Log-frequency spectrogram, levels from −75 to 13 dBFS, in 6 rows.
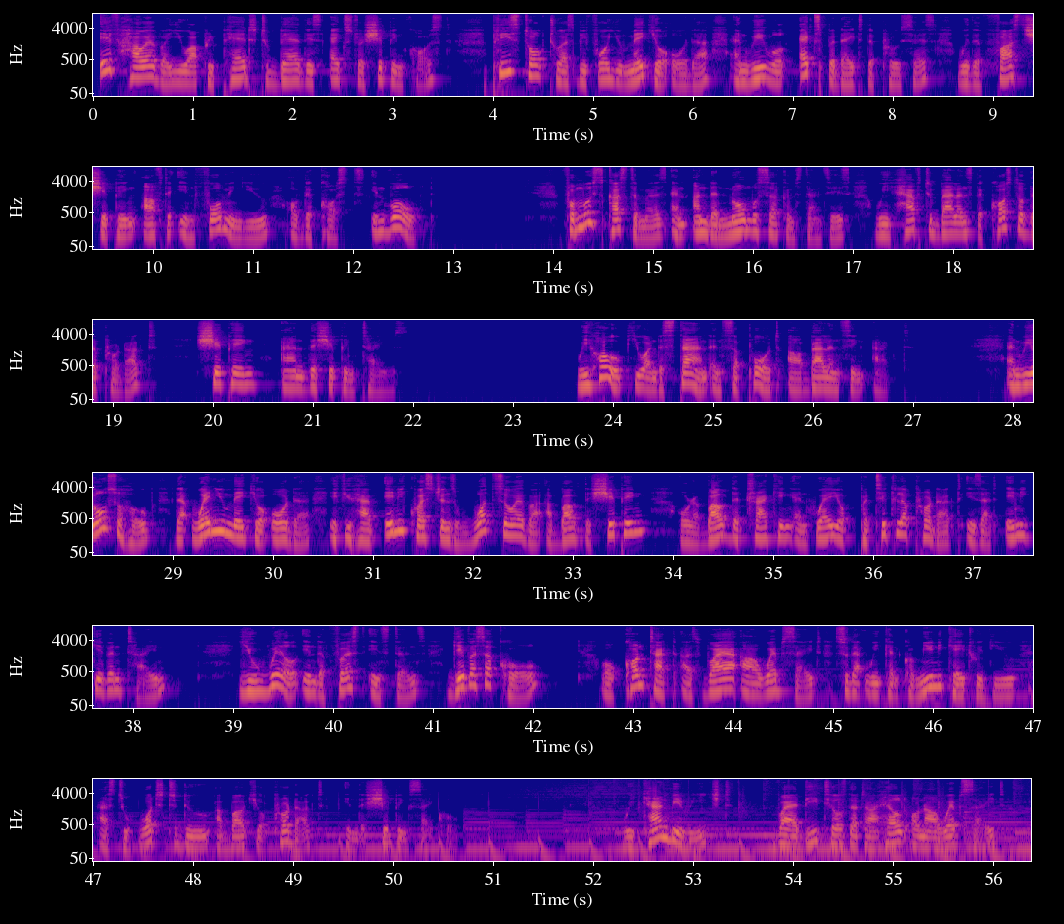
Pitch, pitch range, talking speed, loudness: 120 Hz, 110-145 Hz, 155 wpm, -28 LUFS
